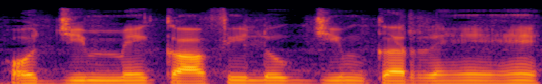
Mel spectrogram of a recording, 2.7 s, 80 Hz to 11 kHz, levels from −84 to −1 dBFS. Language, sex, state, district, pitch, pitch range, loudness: Hindi, male, Uttar Pradesh, Lucknow, 120 Hz, 115-120 Hz, -19 LUFS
